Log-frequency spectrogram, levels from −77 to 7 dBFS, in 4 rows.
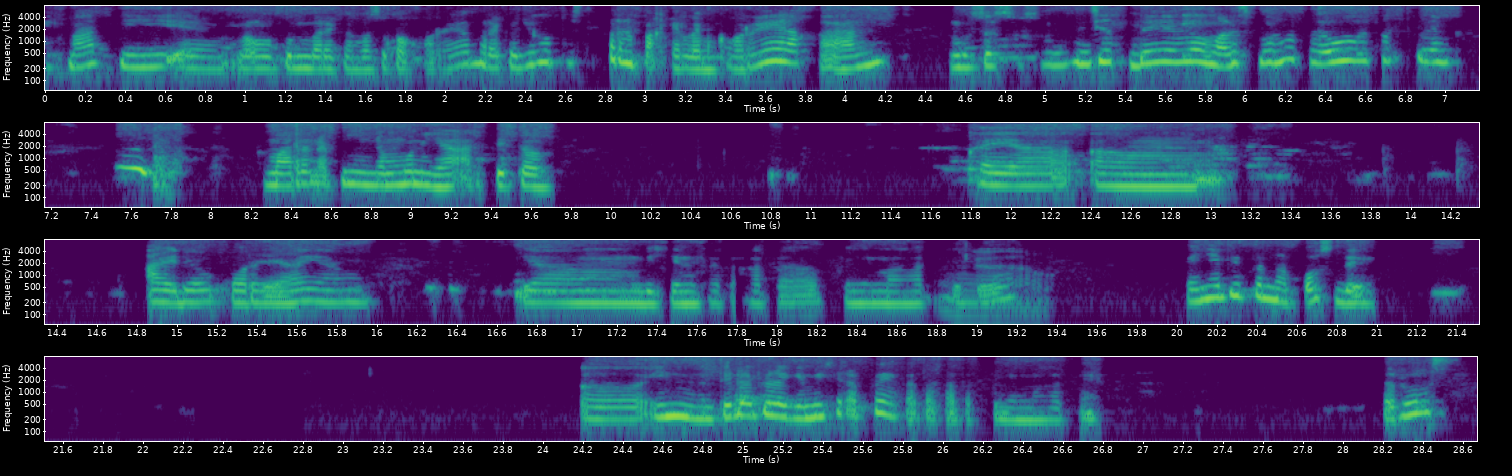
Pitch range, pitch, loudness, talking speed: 205-300 Hz, 235 Hz, -22 LUFS, 120 wpm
